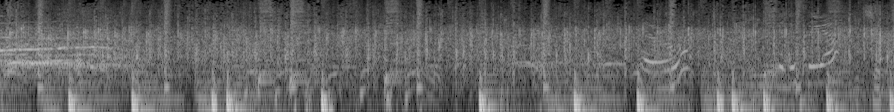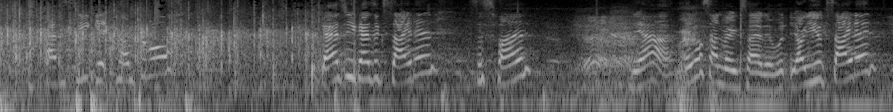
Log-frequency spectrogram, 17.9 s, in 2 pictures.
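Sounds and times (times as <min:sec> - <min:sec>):
high school students clapping to welcome a defensive lineman: 0:00.0 - 0:12.3
speech: 0:12.6 - 0:17.8.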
